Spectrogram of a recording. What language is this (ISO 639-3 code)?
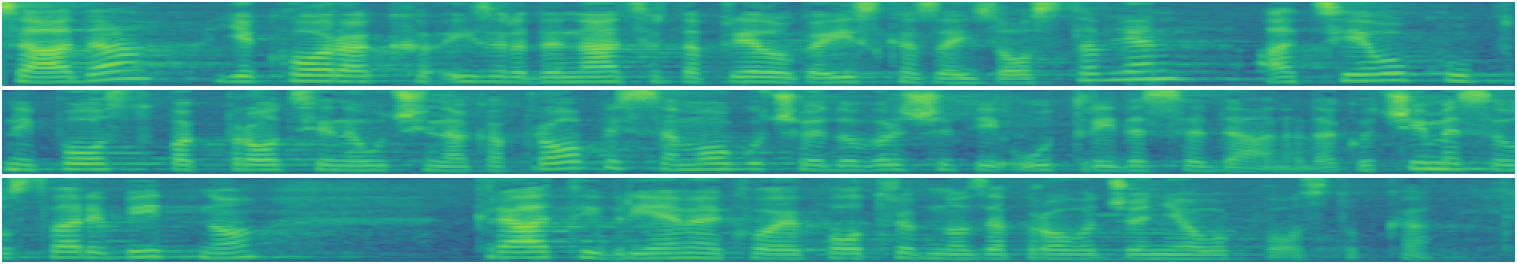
hrv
